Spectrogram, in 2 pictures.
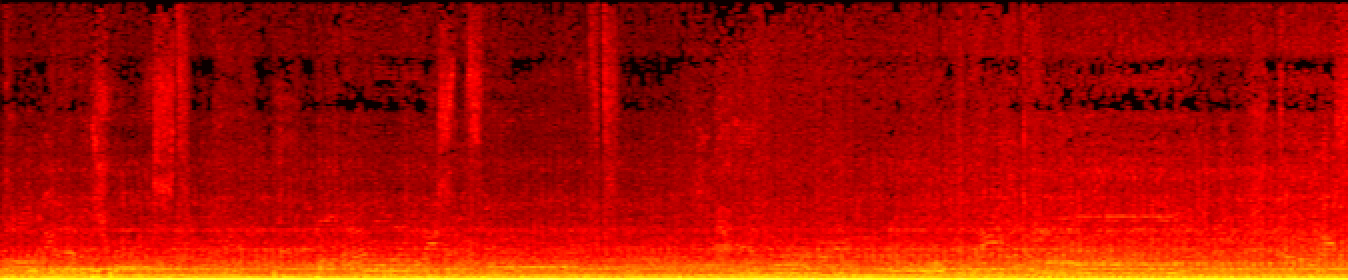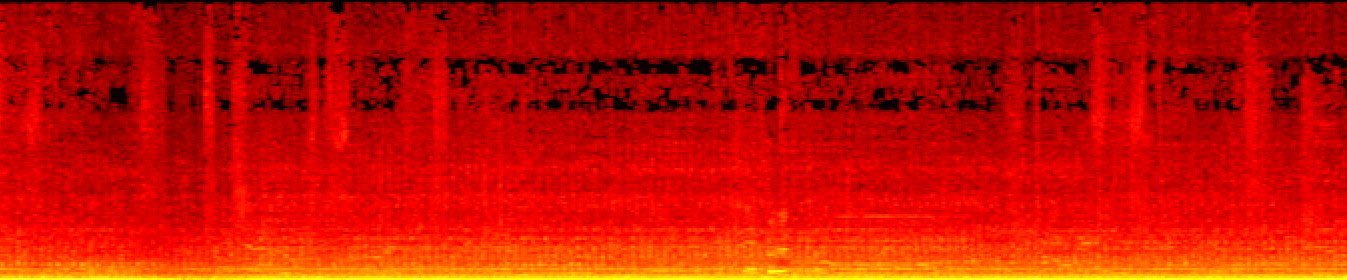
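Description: A passenger boat's engine running with a steady low drone underfoot, easing briefly about halfway through, under the chatter of passengers on deck.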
